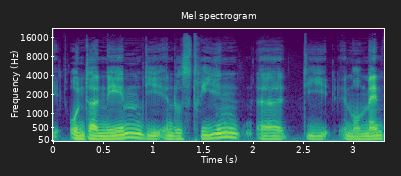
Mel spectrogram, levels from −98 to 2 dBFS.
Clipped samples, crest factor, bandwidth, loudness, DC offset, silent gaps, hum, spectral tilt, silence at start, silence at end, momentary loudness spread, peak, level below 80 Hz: under 0.1%; 14 dB; 15.5 kHz; -17 LUFS; under 0.1%; none; none; -7 dB/octave; 0 s; 0 s; 9 LU; -2 dBFS; -42 dBFS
